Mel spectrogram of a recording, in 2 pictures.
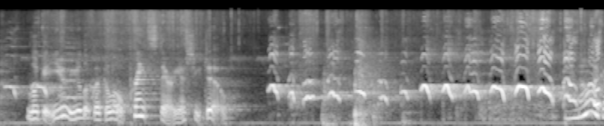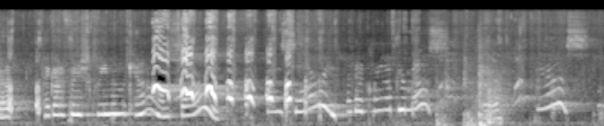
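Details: Several four-week-old puppies in a kennel whine together, with long wavering cries and short squeaks overlapping throughout, and a low hum running underneath.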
